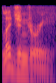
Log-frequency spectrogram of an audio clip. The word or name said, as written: legendry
